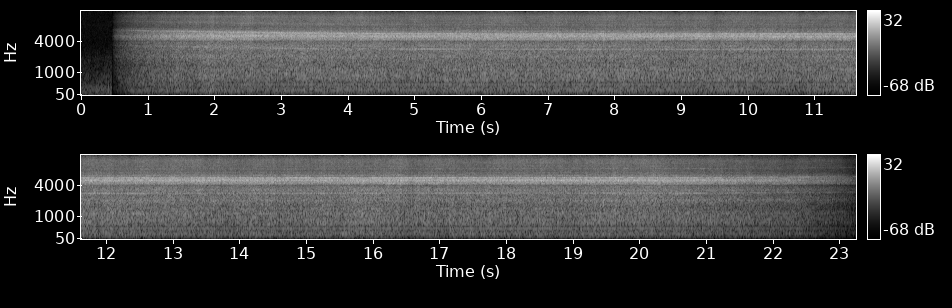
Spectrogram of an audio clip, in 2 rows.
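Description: Steady high-pitched whine over hiss from a parked ATR-600 turboprop airliner and its ground equipment, fading in just after the start and fading out at the end.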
